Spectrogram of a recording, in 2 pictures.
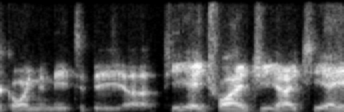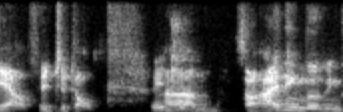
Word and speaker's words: phygital: So meetings are going to need to be P-H-Y-G-I-T-A-L, phygital.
